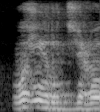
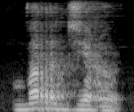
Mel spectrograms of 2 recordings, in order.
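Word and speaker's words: وَارْجِعُوا: ഇർജിഉ എന്നല്ല വർജിഉ. വർജിഉ റാ സുക്കൂനാണ്.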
